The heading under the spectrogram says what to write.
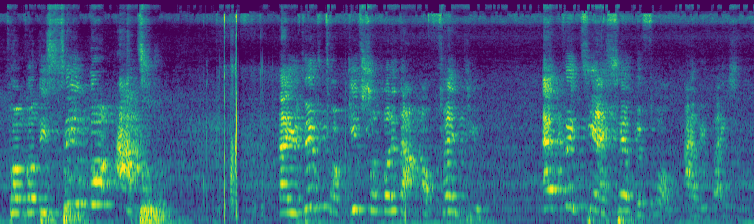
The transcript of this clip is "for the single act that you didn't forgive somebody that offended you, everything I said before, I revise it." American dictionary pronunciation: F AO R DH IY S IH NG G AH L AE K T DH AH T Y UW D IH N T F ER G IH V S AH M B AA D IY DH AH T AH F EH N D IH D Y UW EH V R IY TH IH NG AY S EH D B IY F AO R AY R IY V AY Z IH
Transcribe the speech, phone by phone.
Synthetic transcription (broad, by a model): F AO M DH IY S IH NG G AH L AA T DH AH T Y UW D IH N F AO G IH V S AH M B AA D IY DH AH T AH F EH N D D Y UW EH V R IY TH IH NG AY S EH D B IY F AO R AY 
